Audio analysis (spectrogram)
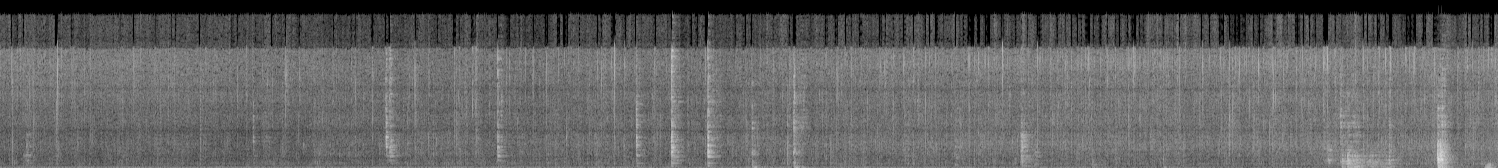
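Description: Tofu scramble frying in a pan as spinach and tomatoes are stirred in, a steady soft sizzle broken by scraping stirs and a few louder clacks near the end, close and with no talking.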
